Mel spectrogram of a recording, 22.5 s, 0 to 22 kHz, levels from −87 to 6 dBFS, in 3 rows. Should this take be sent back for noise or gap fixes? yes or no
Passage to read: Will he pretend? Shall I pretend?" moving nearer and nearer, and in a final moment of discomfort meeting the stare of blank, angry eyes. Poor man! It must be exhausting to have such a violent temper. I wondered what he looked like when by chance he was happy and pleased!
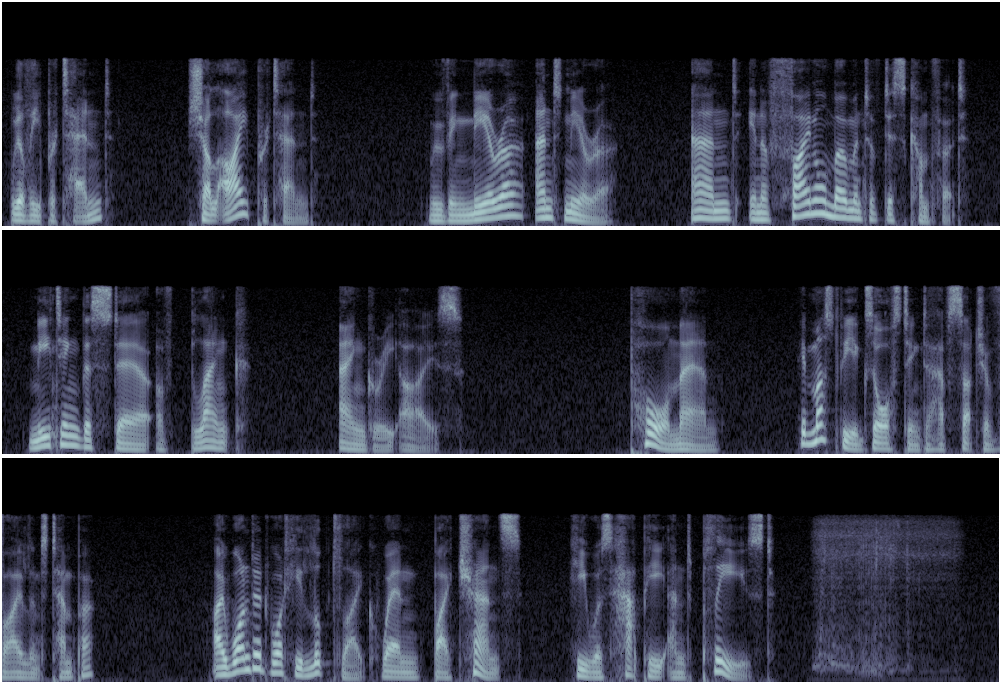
yes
